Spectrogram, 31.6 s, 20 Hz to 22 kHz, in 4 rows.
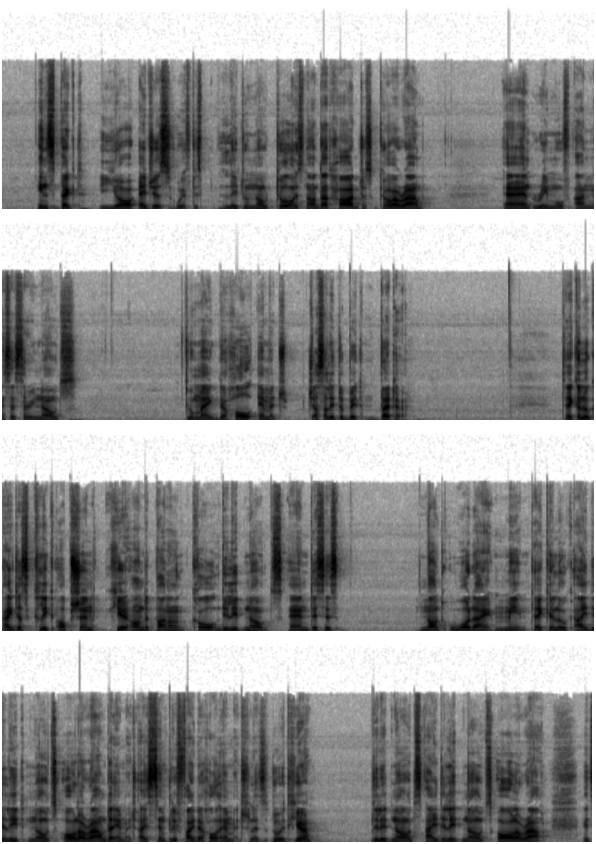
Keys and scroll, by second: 6.3 Left, 17.8 super+-, 20.3 super+-.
